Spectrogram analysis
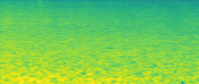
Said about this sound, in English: Tonight, a nasty storm has rolled onto the coast. I can't remember the last time the weather was this violent. The lighthouse is sturdy, but the wind and rain is putting the old relic to the test.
